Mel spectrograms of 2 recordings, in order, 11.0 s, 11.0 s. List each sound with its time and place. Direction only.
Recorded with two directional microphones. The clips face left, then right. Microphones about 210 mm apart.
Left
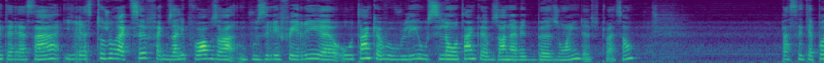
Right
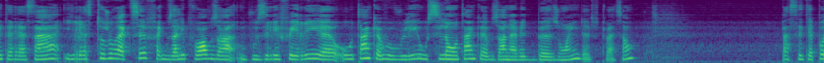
0.0 s speech: 50° right (ahead or behind)
10.4 s speech: 50° right (ahead or behind)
